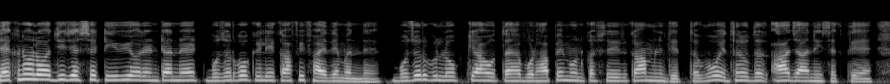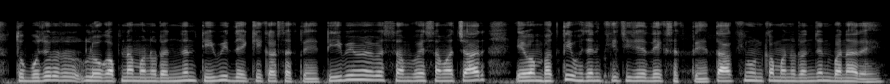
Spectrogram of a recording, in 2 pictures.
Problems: none marked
